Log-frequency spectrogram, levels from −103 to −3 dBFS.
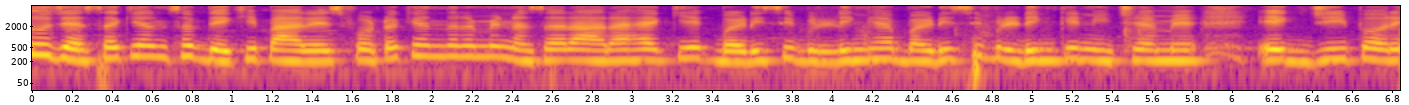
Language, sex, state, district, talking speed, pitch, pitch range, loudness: Hindi, female, Chhattisgarh, Korba, 305 wpm, 225 Hz, 220-250 Hz, -18 LUFS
